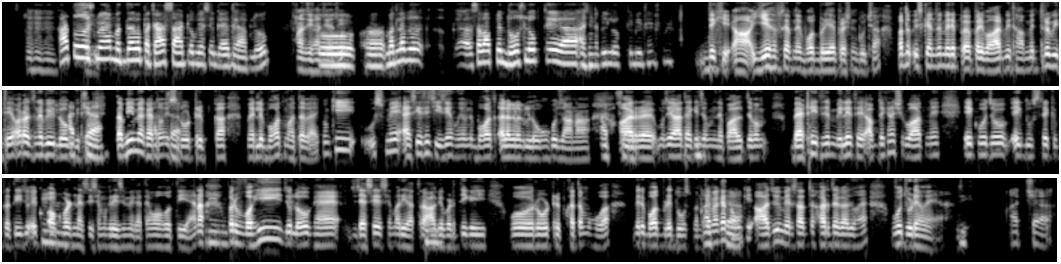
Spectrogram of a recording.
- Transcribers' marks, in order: in English: "ट्रिप"; in English: "ऑकवर्डनेस"; in English: "ट्रिप"
- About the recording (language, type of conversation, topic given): Hindi, podcast, आप किस रोड ट्रिप की कहानी सबको ज़रूर सुनाना चाहेंगे?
